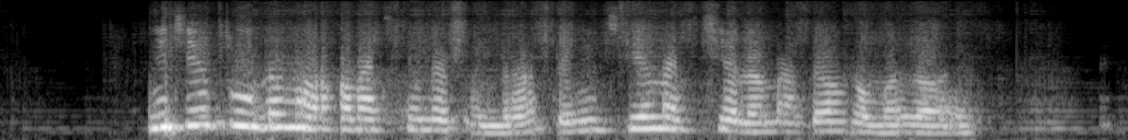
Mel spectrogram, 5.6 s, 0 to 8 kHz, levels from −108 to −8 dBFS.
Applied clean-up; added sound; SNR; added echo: neural separator model SepFormer DNS4.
